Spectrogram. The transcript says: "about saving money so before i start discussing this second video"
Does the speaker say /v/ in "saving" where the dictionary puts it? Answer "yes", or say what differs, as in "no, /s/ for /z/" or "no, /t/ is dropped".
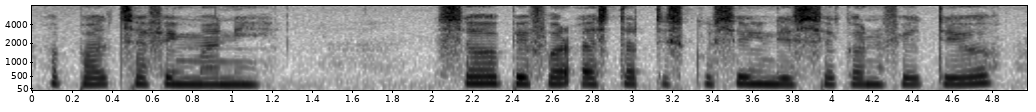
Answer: no, /f/ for /v/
